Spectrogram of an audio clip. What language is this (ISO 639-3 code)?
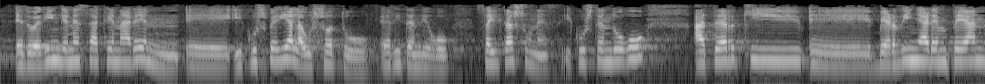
eus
